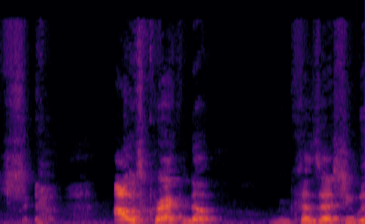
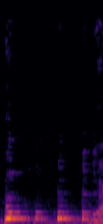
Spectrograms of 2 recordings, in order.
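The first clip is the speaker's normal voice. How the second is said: high playful "boop" counting noises; counting beeps. Retold or imitated. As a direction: tick off each curse with a sound. Counting curses with sounds.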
